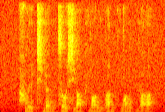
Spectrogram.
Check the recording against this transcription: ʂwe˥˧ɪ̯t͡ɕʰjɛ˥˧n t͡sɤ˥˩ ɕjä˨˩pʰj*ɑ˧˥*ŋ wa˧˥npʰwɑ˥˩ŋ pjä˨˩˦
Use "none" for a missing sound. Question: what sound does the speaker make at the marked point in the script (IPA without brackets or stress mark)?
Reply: ɑ˥˩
